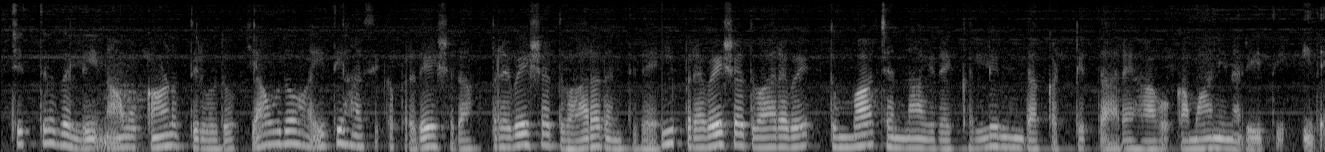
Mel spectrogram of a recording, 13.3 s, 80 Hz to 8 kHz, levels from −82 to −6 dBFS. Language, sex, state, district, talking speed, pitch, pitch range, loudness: Kannada, female, Karnataka, Belgaum, 95 wpm, 145 Hz, 130-165 Hz, -36 LUFS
